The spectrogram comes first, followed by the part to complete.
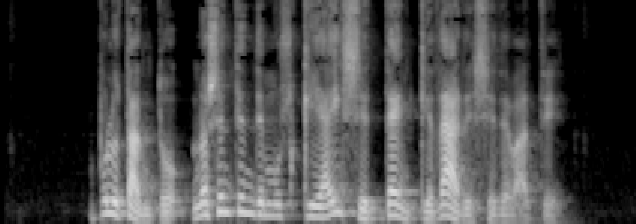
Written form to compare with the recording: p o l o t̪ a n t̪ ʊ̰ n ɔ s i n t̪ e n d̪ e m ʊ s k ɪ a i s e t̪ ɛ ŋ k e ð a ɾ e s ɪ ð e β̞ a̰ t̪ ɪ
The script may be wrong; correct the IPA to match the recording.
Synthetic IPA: p o l o t̪ a n t̪ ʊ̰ n ɔ s e n t̪ e n d̪ e m ʊ s k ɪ a i s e t̪ ɛ ŋ k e ð a ɾ e s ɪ ð e β̞ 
